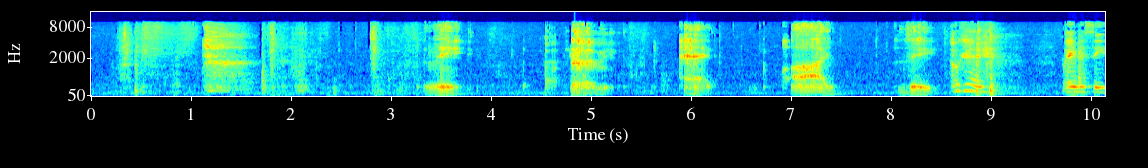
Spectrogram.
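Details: Deliberate voluntary burping, apparently burping letters of the alphabet, done without having drunk soda: repeated loud, deep, voiced belches, about eight in ten seconds, with short pauses between them.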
